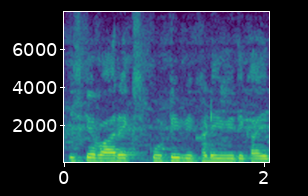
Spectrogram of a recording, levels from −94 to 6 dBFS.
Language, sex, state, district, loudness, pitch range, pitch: Hindi, male, Haryana, Rohtak, -14 LUFS, 150-165 Hz, 155 Hz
